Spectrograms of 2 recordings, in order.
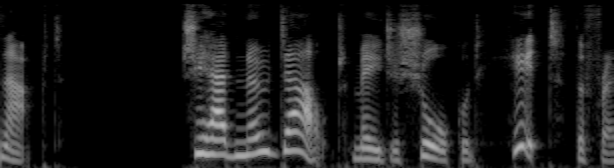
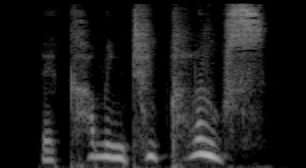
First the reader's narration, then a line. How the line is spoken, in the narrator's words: Major Shaw hissed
